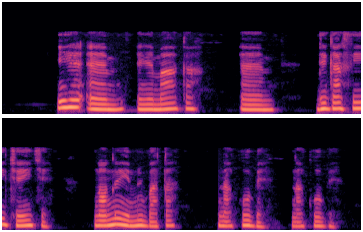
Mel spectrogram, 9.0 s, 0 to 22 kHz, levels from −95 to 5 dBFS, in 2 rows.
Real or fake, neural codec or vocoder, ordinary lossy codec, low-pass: real; none; none; 7.2 kHz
